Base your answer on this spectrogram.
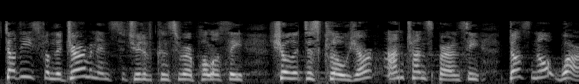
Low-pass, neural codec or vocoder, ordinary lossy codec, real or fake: none; none; none; real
